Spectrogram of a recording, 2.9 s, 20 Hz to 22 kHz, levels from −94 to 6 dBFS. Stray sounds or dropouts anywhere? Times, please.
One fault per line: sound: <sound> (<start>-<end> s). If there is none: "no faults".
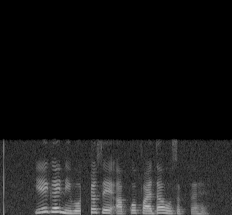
sound: dropout (1.0-1.1 s)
